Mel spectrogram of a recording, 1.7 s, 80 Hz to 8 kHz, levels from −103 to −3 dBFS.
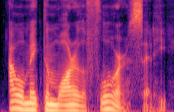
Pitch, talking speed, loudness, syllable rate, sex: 100 Hz, 310 wpm, -16 LUFS, 6.8 syllables/s, male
